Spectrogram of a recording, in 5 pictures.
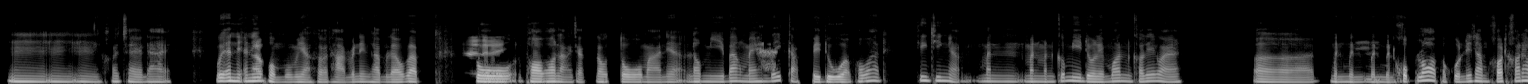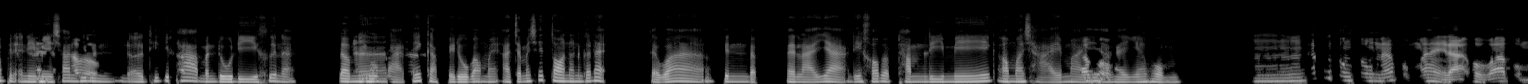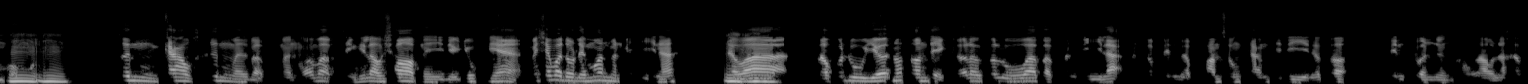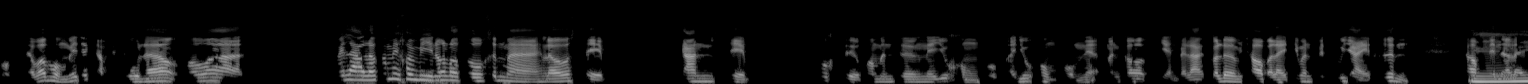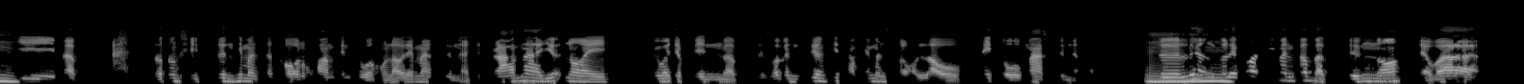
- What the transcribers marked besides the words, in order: other background noise; distorted speech; in English: "remake"; mechanical hum
- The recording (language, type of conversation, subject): Thai, podcast, หนังหรือการ์ตูนที่คุณดูตอนเด็กๆ ส่งผลต่อคุณในวันนี้อย่างไรบ้าง?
